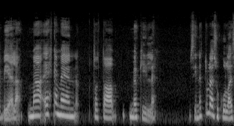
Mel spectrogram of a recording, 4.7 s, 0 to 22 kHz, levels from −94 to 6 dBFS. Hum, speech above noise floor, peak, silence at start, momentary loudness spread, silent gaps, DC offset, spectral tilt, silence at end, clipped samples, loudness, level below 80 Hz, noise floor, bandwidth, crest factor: none; 35 dB; -18 dBFS; 0 s; 12 LU; none; under 0.1%; -4.5 dB/octave; 0 s; under 0.1%; -34 LUFS; -80 dBFS; -68 dBFS; 15 kHz; 18 dB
